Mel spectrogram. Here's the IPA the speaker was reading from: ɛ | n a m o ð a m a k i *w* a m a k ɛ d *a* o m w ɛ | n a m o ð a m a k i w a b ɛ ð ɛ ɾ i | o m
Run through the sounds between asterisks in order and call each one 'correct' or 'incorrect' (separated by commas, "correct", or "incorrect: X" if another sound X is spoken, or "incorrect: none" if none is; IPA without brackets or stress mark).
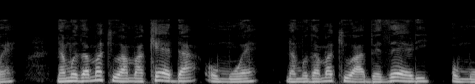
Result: correct, correct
